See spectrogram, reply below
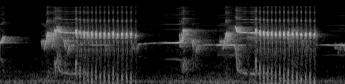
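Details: Two high, fast, buzzy rattling trills from a female scarlet-backed flowerpecker, each starting with a sharp upward chip and ending in a thin level tone.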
